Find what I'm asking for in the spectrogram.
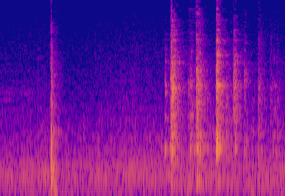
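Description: Metal cookware clinks and scrapes in a home kitchen as a pan is buttered: one sharp clank, then a short cluster of quick rattling knocks, fairly close and moderately loud.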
